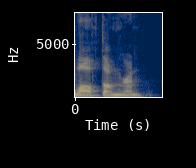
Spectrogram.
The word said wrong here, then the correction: Dolph Lundgren: Dolph Lundgren.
